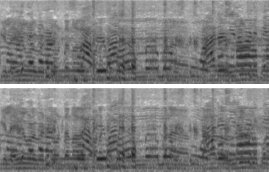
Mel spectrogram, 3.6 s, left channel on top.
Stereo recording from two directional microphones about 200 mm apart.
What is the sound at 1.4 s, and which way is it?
Speech, 10° left (ahead or behind).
